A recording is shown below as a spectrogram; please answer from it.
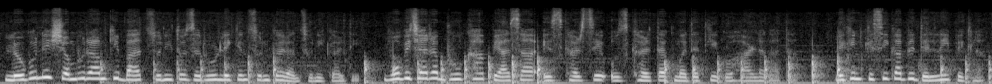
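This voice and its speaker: A woman's voice: medium pitch, normal speed, background noise. A woman reading a scripted story as a narrator, in a storytelling style. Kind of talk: scripted narration of a Hindi moral horror story. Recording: music under the voice.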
